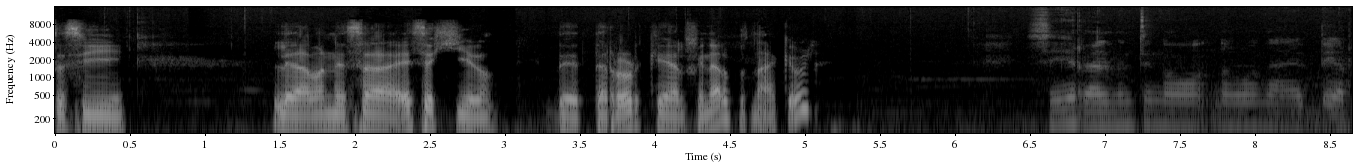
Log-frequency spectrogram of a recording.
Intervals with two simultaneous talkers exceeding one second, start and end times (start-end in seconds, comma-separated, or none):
none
